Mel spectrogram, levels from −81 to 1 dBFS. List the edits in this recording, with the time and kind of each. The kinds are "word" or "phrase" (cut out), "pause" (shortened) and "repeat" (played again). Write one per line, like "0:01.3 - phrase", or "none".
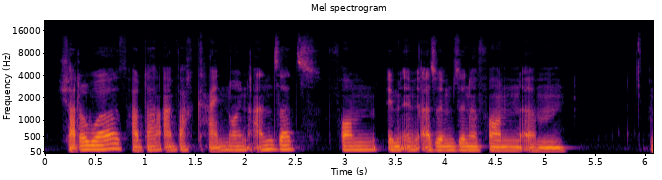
none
